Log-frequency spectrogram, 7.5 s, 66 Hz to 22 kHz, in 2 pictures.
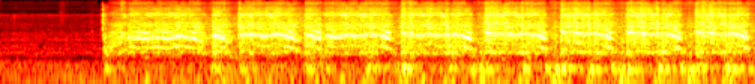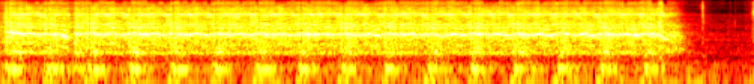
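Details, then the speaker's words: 2005 Honda CBR600RR, about 38,000–40,000 miles, long stored, first start attempt on its battery; starter churns about six seconds in uneven, labouring pulses without firing; owner suspects a weak battery, and with a booster it then started. "I want it to crank first anyway. H I don't think that battery is too good. Put the booster on."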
